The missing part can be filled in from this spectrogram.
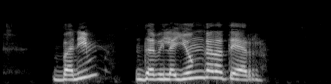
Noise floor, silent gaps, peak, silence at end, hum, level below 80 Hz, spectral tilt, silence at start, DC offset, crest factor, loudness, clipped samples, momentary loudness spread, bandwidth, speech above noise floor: -69 dBFS; none; -2 dBFS; 0.7 s; none; -60 dBFS; -5 dB/octave; 0.55 s; under 0.1%; 14 dB; -15 LUFS; under 0.1%; 15 LU; 7.4 kHz; 55 dB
